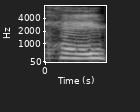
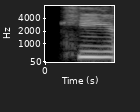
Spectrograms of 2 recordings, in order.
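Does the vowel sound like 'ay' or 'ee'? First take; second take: ay; ee. First: The word rhymes with 'say'. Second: The word rhymes with 'see'. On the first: "both are acceptable" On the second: "they pronounce it key"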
